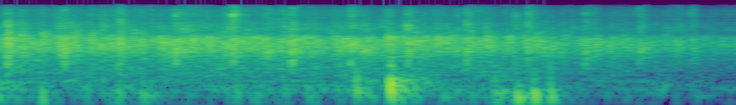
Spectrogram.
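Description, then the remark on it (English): An audience gives a round of applause for two people, a dense crackle of many hands blending into a continuous wash of applause at moderate volume, with no voices standing out. “I will also ask you to join me in a round of applause”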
